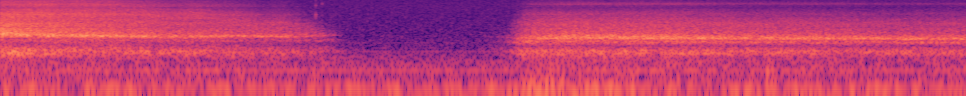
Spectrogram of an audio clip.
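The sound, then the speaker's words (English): A deep breath taken during a guided relaxation exercise: a long, airy, hissing breath, a brief quiet pause, then another sustained breath. “Good, take a deep breath.”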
